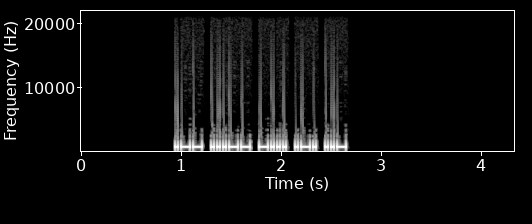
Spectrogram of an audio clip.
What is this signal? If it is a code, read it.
Morse code, heard as a keyed tone, about 40 wpm, 700 Hz. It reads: W3BRU
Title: USA Call Signs 40wpm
